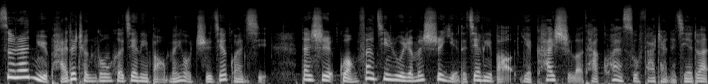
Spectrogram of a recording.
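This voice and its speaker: The speech comes at a very fast pace with hardly any pauses. The recording is very clean, with a silent background. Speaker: news podcast host. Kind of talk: news reading.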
